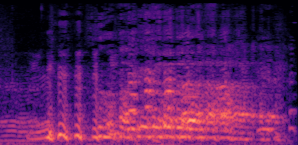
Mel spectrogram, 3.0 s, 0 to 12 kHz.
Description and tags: Small group of people laughing 3
Small group of people laughing rather evil.
Recorded with zoom h4n.
evil, female, laughs, people, laughing, human, male, laugh, group, chuckle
